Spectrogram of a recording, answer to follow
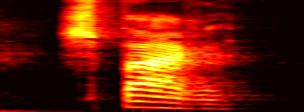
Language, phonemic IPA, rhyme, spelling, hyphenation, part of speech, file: Dutch, /ˈspaː.rə/, -aːrə, spare, spa‧re, verb, Nl-spare.ogg
- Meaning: singular present subjunctive of sparen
